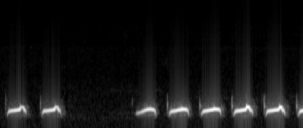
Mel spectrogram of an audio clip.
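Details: Song of a picui ground dove, recorded clean with no added effects: low, even coos with a slight upward inflection, two notes, a pause of over a second, then six more in a regular series.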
